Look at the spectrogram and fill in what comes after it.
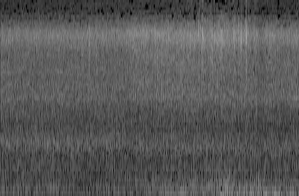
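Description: Heavy rain pouring onto a paved street and pavement, a dense steady hiss, getting louder with a deeper rumble about four seconds in.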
